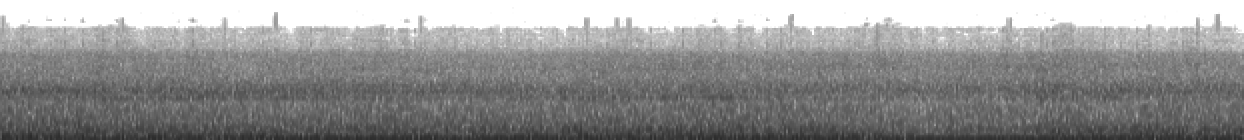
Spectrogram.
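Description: A car engine hums steadily from inside the cabin.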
